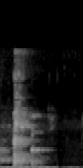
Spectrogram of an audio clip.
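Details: Baby being massaged to help recover from a cough: one brief cough over a steady low background hum; infant cough.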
